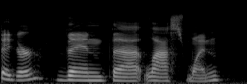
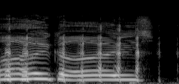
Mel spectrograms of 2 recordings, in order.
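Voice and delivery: put-on gloomy donkey voice, louder; 2 semitones higher, 12 dB louder than usual. Joking about a person who is usually gloomy, in an Eeyore voice. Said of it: "he's not just like Eeyore".

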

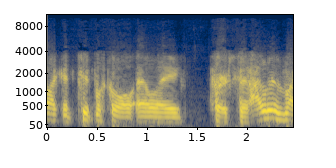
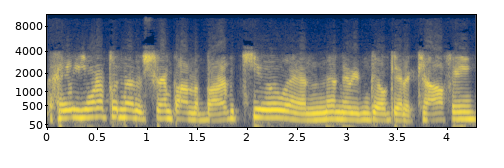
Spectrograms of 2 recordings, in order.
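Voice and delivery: fast, pitched-up, laid-on put-on American accent; 5 semitones higher than usual. Answering a request to say an australian phrase: put-on american accent. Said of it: "in an American accent".

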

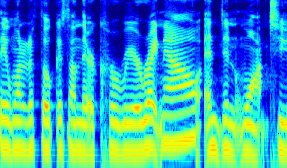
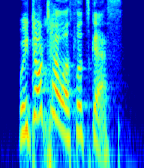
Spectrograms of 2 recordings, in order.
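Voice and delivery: high-pitched yelling, shouted out loud; 7 semitones higher, 3 dB louder than usual. Interrupting another speaker before they answer a question: yelling. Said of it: "Stop yelling".

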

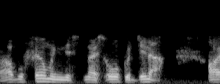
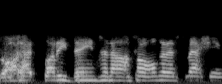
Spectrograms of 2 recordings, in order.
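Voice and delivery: put-on, high-pitched, screamed yelling rant, all worked up; 8 semitones higher than usual. Retelling how a man ran out in his jock, the speaker is imitating NASA yelling. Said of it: "yelling and screaming".

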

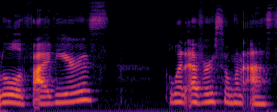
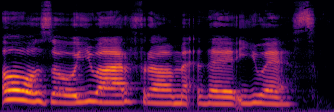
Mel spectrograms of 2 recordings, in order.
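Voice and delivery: bad put-on French accent, loud and very slow; 6 dB louder than usual. Imitating how French speakers talk in English, in a horrible French accent. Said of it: "that was a horrible horrible accent impersonation".

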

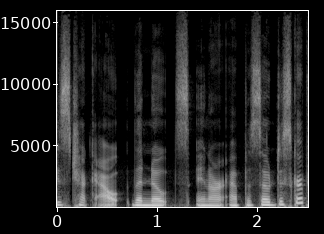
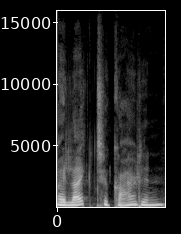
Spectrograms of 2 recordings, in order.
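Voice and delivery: Irish-accented voice. Two people practicing accents together; one offers a line in an Irish accent. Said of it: "Irish accents are kind of hot".

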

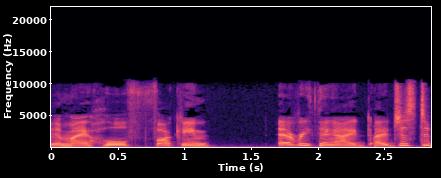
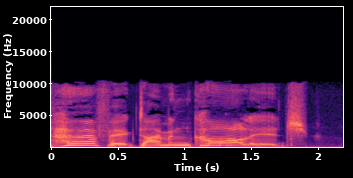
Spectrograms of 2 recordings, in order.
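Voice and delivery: put-on very slow speech in an English accent. Repeating a caller's words back to him: imitating an English-sounding accent. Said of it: "'cause it sounded like you just went".

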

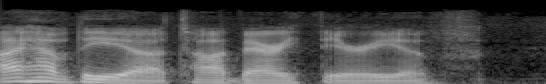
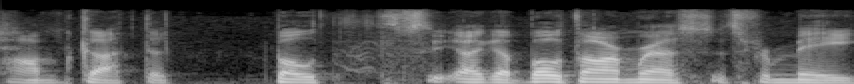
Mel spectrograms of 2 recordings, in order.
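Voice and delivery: loud, angry, mixed-gender put-on voice. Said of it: "That was an angry voice".

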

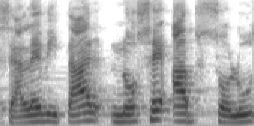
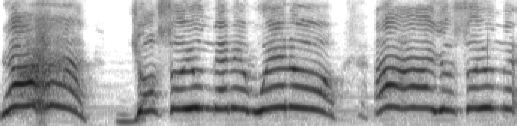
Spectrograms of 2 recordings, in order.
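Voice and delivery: mock crying scream, much higher, louder; 8 dB louder than usual. Retelling screaming back as a kid when mom screamed, imitating own crying scream. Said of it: "yo grito y empiezo a llorar y a gritar".

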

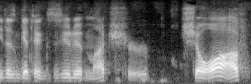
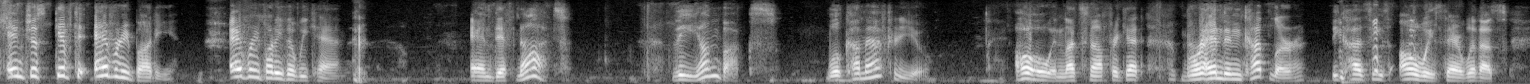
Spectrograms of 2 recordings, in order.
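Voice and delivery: put-on raspy phone-sex voice, pitched higher; 5 semitones higher than usual. Doing a requested impression of Kenny Omega: raspy phone-sex Kenny Omega voice. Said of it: "[name]'s impersonation of Kenny Omega has a phone sex voice".

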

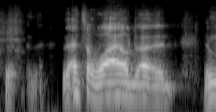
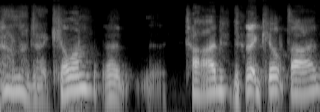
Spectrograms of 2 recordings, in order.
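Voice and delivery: acted whisper, higher pitch; 4 semitones higher than usual. Retelling a story, the speaker acts out a man's words: imitating someone whispering. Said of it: "And he's whispering".

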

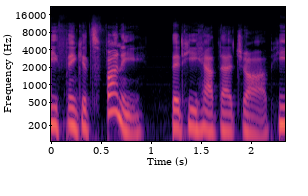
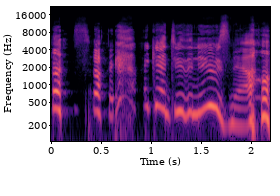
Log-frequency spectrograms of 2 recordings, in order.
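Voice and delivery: high voice, talking through bursts of laughter; 8 semitones higher than usual. Apologizing after being told to stop laughing: laughing while talking. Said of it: "stop laughing".

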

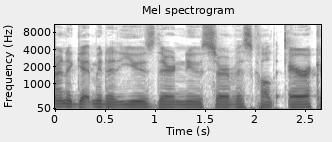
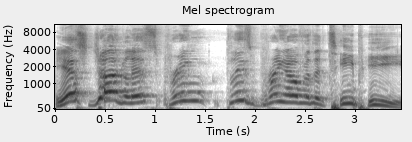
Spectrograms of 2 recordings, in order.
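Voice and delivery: very high, very slow put-on Southern accent; 5 dB louder than usual. Asking a robot named douglas to bring the toilet paper: southern plantation owner voice. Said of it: "Is that a Southern plantation owner?".

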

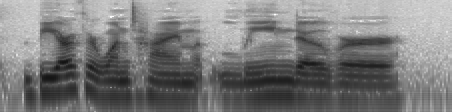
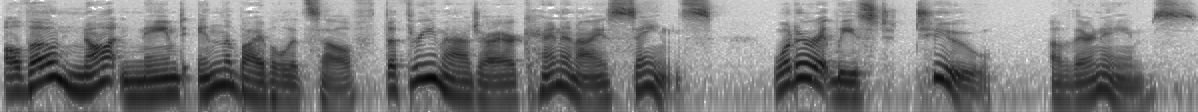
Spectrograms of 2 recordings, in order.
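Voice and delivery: sing-song, swooping radio-host announcer voice; 3 semitones higher than usual. Reading a quiz question aloud, putting on a Delilah voice. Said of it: "I'm gonna put on my uh, Delilah voice".

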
